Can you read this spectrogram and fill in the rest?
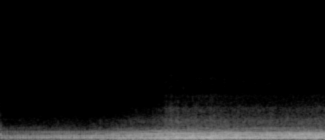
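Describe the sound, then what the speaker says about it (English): A very loud car passes on an east-west road by a highway, a steady low engine rumble that swells and stays close and loud, heard alone. "Nope, just a very loud car."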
